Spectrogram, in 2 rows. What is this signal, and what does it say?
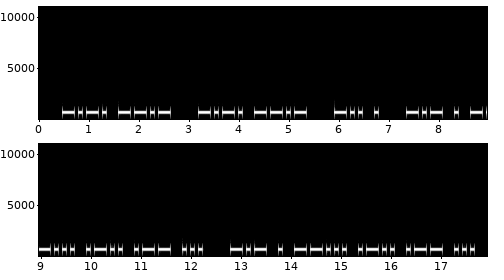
Morse code, heard as a keyed tone, about 15 wpm, 700 Hz. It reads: CQ CQ DE KE7LWS KE7LWS
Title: Speed-Racing Common QSO Phrases Encore - 15wpm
